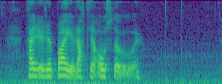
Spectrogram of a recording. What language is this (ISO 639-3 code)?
fao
